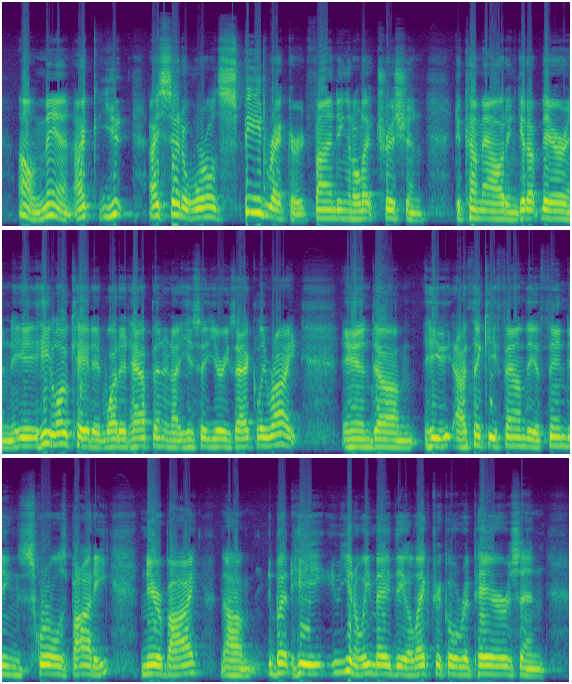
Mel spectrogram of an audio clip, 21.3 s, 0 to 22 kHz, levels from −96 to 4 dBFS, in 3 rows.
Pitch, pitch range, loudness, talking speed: 150 Hz, 140-160 Hz, -10 LUFS, 160 wpm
